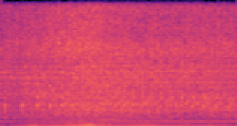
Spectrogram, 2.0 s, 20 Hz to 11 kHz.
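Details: VW 1.6 naturally aspirated diesel swapped into a Ranger, first start after rebuild with new piston and cylinder head following a shattered cylinder 1 exhaust valve: steady, smooth idle, warming. Leaking injection pump gaskets suspected of drawing air.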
